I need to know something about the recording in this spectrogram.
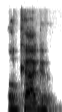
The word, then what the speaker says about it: O'Kagu: you say your last name by the way okagu okagu did I say it right that's correct yep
